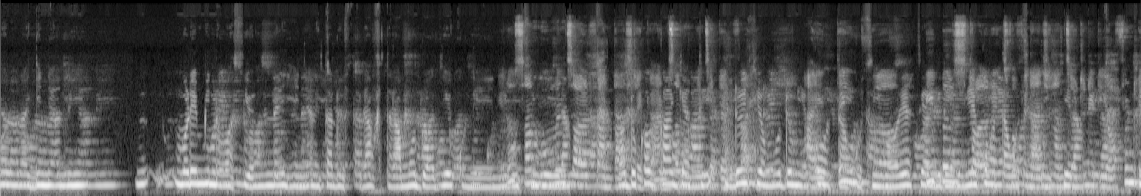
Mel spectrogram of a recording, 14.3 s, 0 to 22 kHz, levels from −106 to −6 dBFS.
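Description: Throughout, the far end's microphone is picking up the call from its loudspeaker and sending it back with nothing removing it: echo with no canceller. Every phrase of speech returns roughly 300 ms later as a copy about 11 dB quieter and thinner.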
